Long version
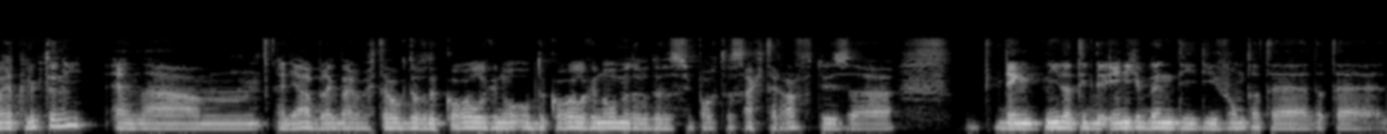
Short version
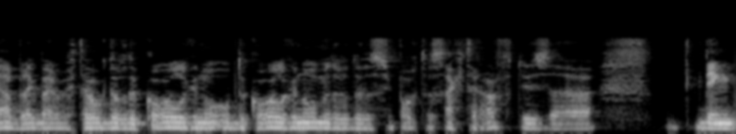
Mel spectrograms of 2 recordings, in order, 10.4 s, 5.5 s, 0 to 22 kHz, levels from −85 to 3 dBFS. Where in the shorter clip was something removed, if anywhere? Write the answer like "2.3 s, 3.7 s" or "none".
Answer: none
